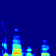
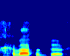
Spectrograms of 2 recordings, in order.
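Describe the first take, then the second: First: The first G is a hard English G. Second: The first G is not a hard G. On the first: The speaker calls it wrong. "because you kept saying it the whole season" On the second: The speaker calls it right. "They don't pronounce the G in the Netherlands"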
